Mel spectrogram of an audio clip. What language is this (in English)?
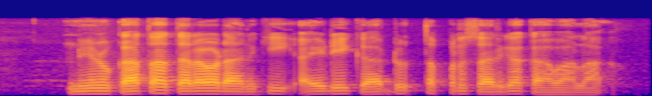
Telugu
